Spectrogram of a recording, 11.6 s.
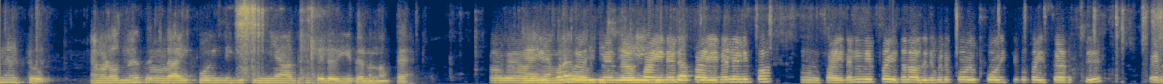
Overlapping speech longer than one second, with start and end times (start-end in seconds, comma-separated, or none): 5.2-7.1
